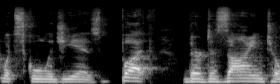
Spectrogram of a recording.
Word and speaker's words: Schoology: to you know set the record straight it's pronounced Schoology and what Schoology is is it's a learning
